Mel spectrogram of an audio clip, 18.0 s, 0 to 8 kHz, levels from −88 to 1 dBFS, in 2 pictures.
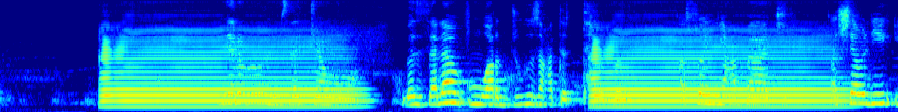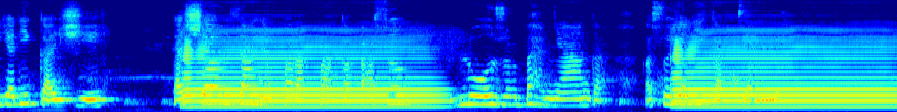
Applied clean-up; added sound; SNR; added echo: none; Wind instrument, woodwind instrument; -4 dB; none.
